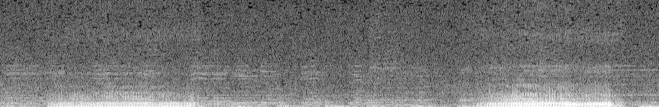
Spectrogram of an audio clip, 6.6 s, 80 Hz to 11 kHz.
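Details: Sleeping dog gives two long buzzing snores, each about 1.5 seconds, with quieter breathing between: snoring.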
